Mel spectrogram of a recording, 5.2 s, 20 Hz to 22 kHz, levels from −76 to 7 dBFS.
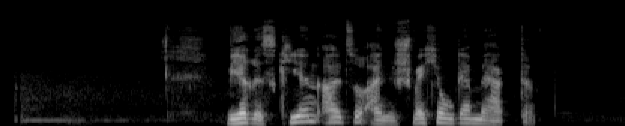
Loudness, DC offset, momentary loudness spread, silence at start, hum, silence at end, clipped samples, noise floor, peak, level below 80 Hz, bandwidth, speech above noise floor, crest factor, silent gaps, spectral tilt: -26 LUFS; under 0.1%; 24 LU; 0.3 s; none; 0.8 s; under 0.1%; -69 dBFS; -8 dBFS; -74 dBFS; 11.5 kHz; 43 dB; 22 dB; none; -5 dB/octave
